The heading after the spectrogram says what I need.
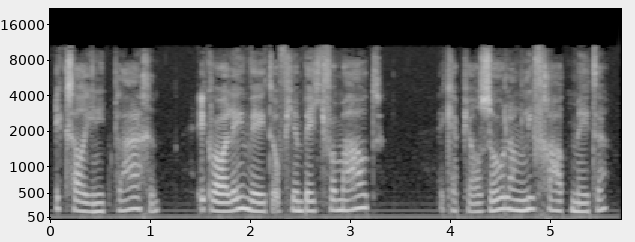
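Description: A shy, earnest young man in love speaks in a gentle, pleading way, as a woman reading a storybook aloud voices him. He sounds tender and soft. Her voice sits a little low. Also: normal speed, natural voice.

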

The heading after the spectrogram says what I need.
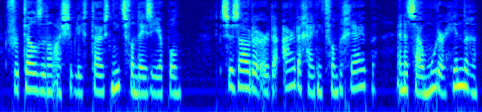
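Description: Young woman at a ball, rueful and a little husky, read by a woman narrator. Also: on the low side, fairly even intonation, brisk. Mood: pleading.

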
